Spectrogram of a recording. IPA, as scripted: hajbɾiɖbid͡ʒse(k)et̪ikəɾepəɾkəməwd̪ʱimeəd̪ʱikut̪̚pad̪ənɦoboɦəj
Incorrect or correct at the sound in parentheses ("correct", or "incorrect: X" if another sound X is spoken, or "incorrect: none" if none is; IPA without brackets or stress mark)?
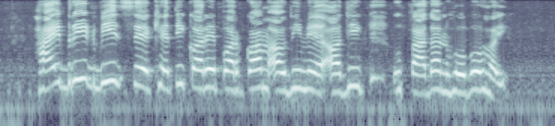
incorrect: kʰ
